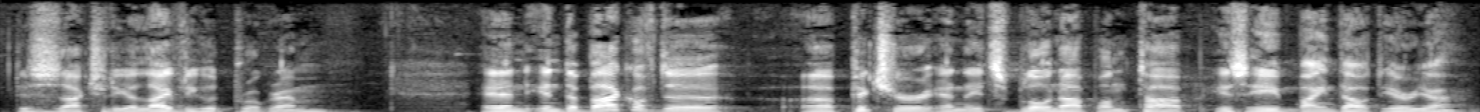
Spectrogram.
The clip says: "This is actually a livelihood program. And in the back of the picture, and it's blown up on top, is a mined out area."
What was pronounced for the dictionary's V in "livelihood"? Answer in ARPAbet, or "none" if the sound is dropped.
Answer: V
